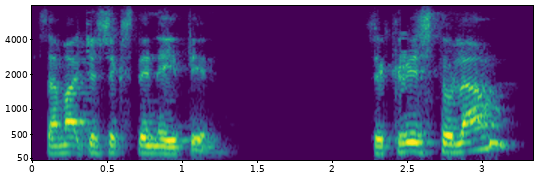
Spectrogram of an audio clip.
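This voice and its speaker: A man's voice: on the high side, very animated, unhurried. A pastor with a Filipino accent questioning his opponent in a debate, rereading verses to press his point.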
